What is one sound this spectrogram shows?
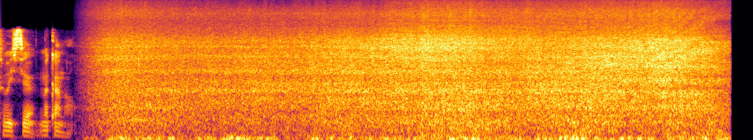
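Shallow water washes and fizzes over sand.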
